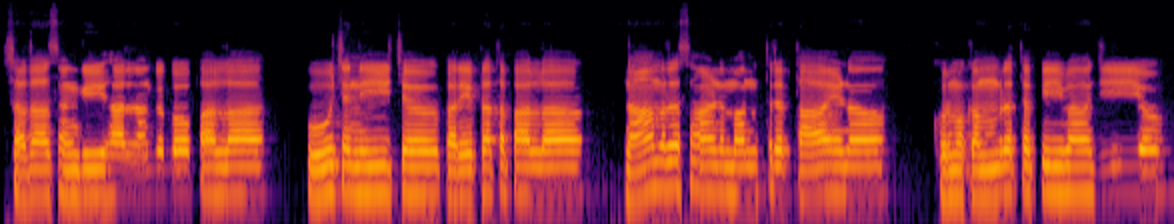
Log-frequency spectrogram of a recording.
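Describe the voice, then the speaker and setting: A man with a Punjabi accent, teaching scripture pronunciation through slow, measured recitation. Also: a little high, monotone, smooth, faint music behind. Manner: chants verses slowly, then gives quick pronunciation notes. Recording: dull, slightly lo-fi recording.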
